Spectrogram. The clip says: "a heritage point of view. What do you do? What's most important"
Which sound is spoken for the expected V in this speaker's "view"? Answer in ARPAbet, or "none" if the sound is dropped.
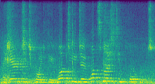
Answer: V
